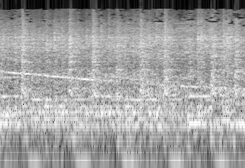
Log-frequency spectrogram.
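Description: Live pagodão band playing an instrumental groove: electric guitar, drums and percussion over a steady pulsing bass, with a high note gliding down through the first second.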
